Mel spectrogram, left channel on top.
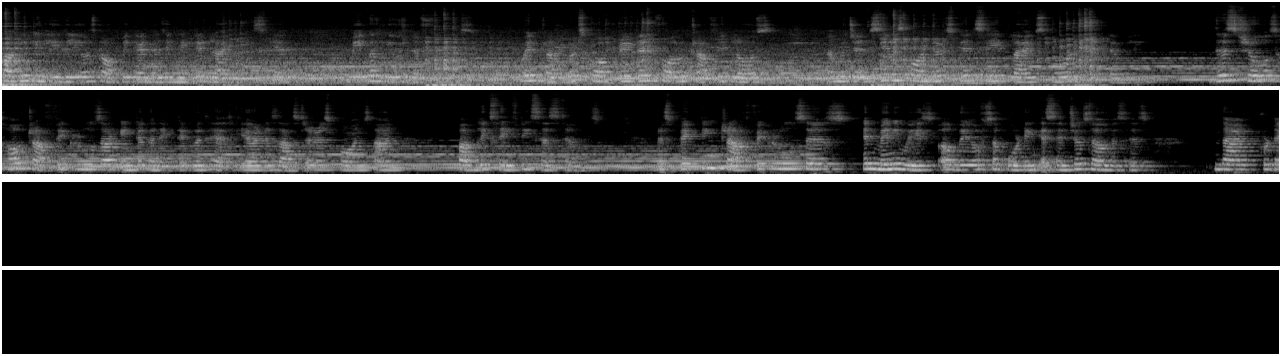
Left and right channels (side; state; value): right; silent; digital silence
